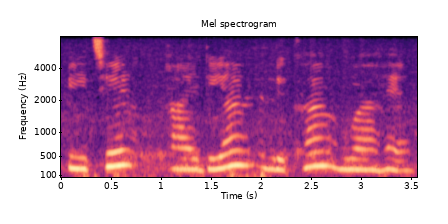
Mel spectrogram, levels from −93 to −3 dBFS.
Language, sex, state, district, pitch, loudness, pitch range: Hindi, female, Uttar Pradesh, Lucknow, 230 Hz, -14 LUFS, 220-285 Hz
